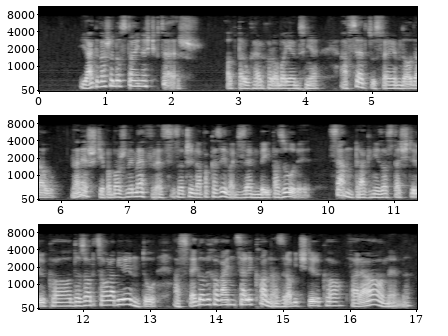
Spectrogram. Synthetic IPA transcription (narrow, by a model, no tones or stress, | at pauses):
jaɡvaʂad̪ɔst̪ɔjnɔɕt͡ɕxt̪sɛ̰ʂ | ɔt̪paɾwxɛɾxɔɾɔbɔjɛnt̪ɲɛafsɛɾt̪susfɛjɛmd̪ɔ̰d̪a̰w | na̰ɾɛʂt͡ɕɛpɔbɔʐnɘmɛfɾɛ̰sːat͡ʂɘnapɔkazɘva̰d͡ʑzɛmbɘipazuɾɘ̰ | sampɾaɡɲɛzɔst̪at͡ɕt̪ɘlkɔd̪ɔzɔɾt̪sɔ̃w̃labʲiɾɘnt̪ṵasfɛɡɔvɘxɔvaɲt̪salɛkʰɔna̰zɾɔ̰bʲit͡ɕt̪ɘlkɔfaɾa̰ɔnɛ̰m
